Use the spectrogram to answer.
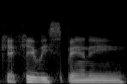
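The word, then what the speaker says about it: Cailee Spaeny: It's got a huge Kaylee Spanny. I can I never say her name right. So, Kayie Spy. Yeah. Spany. Yeah.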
